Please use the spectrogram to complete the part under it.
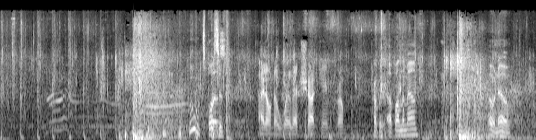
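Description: Footsteps thud on wooden boards and crunch on grass.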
